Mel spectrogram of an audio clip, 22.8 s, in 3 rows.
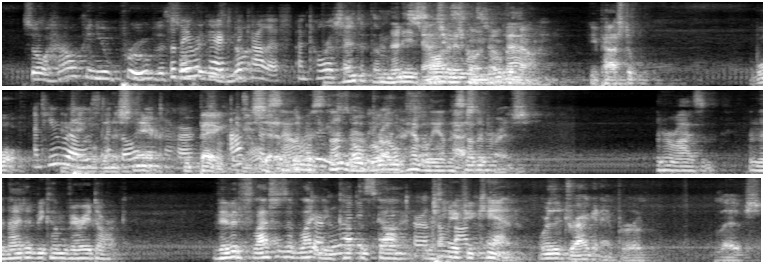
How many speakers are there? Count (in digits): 5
